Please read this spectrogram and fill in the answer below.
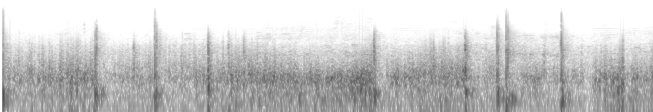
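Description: Aerial firework shells bursting, about ten sharp bangs at irregular intervals, some only a few tenths of a second apart.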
